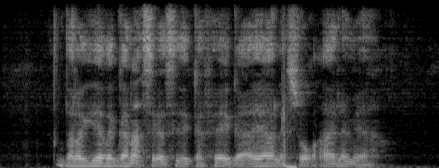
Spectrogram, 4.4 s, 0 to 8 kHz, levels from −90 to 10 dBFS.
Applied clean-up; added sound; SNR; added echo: none; Thump, thud; 9 dB; reverberation time 0.1 s.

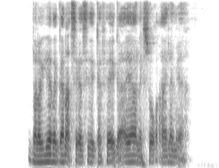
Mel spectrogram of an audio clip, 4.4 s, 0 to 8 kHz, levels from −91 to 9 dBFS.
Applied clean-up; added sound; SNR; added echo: neural mask model DeepFilterNet 3.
